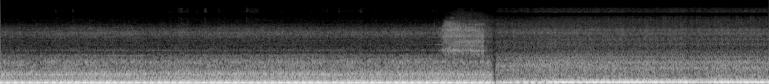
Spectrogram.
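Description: A farm machine engine in Farming Simulator 19 idles with a steady, loud low chugging throb that runs unbroken, with a brief hiss partway through and a slight shift in tone afterward.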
